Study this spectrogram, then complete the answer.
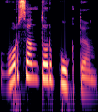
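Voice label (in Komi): "ворсантор пуктӧм", Komi, female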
